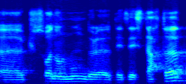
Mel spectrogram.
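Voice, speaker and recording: A man speaks at a moderate pace. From France, Lyon region (Beaujolais). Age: 30s. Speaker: entrepreneur, former corporate manager. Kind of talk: interview. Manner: halting, many hesitations.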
